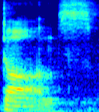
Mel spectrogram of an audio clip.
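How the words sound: The A vowel is very long and drawn out. It sounds old-fashioned, comical or false today. "much longer"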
